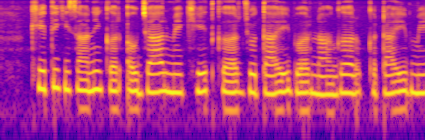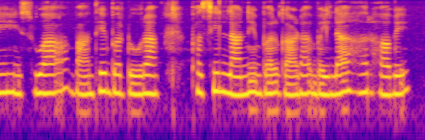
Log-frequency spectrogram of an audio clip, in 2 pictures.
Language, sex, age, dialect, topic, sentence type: Chhattisgarhi, female, 18-24, Northern/Bhandar, agriculture, statement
